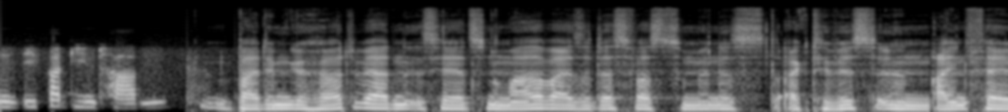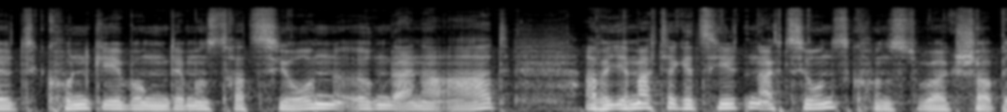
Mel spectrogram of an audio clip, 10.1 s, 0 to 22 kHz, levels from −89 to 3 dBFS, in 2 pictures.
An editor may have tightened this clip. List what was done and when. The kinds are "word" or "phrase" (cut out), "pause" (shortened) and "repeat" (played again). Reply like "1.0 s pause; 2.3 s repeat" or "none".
4.6 s word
